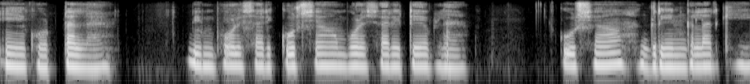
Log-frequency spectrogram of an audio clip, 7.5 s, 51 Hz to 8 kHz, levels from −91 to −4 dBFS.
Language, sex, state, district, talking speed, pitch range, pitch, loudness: Marwari, female, Rajasthan, Nagaur, 120 wpm, 145-155 Hz, 150 Hz, -20 LUFS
